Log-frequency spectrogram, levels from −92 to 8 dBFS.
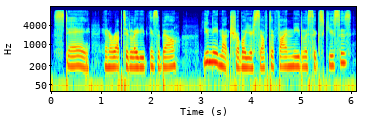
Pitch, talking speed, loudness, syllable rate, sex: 200 Hz, 130 wpm, -16 LUFS, 4.6 syllables/s, female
